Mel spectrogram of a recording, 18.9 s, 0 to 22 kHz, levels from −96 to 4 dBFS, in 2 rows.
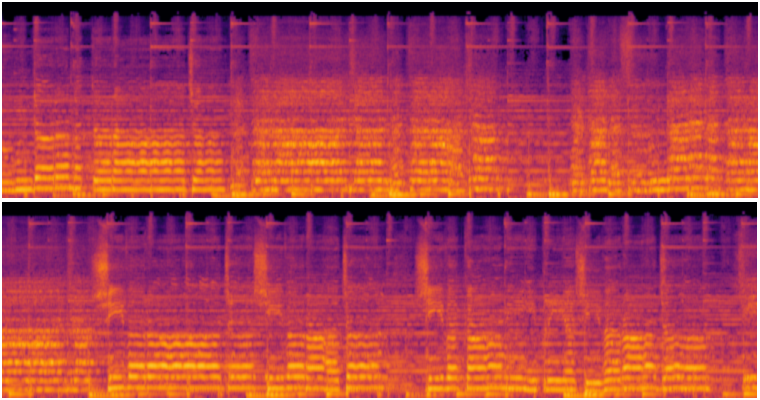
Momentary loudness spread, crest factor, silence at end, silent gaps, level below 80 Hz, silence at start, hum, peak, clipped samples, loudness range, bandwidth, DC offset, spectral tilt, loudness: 6 LU; 14 dB; 0 s; none; -30 dBFS; 0 s; none; -2 dBFS; under 0.1%; 4 LU; 17.5 kHz; under 0.1%; -5 dB/octave; -15 LUFS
